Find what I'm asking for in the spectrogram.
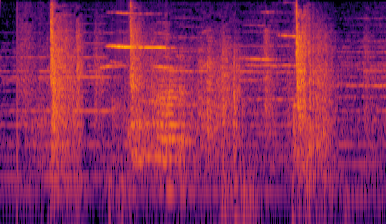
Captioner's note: door opening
